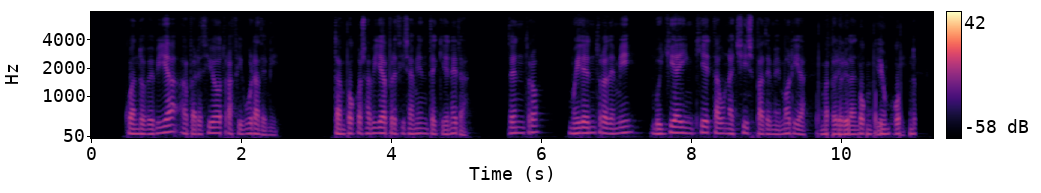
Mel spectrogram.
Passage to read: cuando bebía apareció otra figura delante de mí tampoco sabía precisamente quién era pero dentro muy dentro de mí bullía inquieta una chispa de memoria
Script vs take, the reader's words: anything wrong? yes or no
yes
